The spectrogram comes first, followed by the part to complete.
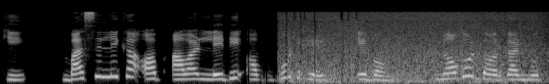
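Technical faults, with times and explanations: Throughout, noise suppressor artifacts: the suppressor estimates the steady background in each frequency band and pulls it down frame by frame, by about 7 dB here. The floor dips between phrases and comes back up under the speech. Once the room noise rises sharply around 3 s, it sits only about 12 dB below the speech. On a spectrogram the noise floor shows as patchy, flickering speckles rather than an even haze.
2.25–3.59 s, repeated packet loss (robotic sound): audio keeps dropping out over this stretch in short holes, the longest about 40 ms. About a quarter of the span is concealed by extending the last sound, which gives a choppy, robotic texture with fragments missing. On a spectrogram the concealed bits look like smeared, flattened harmonic bands repeating, broken by abrupt seams. The waveform shows stuttering, repeated-looking segments with sudden envelope jumps.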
